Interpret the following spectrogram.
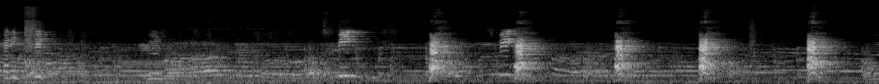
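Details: Rottweiler puppy in training gives short sharp barks, roughly one per second through the second half, with background music and a person's voice early on.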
